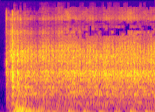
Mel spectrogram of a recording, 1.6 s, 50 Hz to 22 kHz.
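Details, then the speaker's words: 1946 Jeep Willys CJ-2A after sitting for years, new plugs, fuel poured into carb; engine catches with a thump, stumbles unevenly on throttle and dies, owner says it keeps flooding: rough running then stalling. "all righty so we've been playing with the Jeep for a minute and well I can't get it it keeps on flooding"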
